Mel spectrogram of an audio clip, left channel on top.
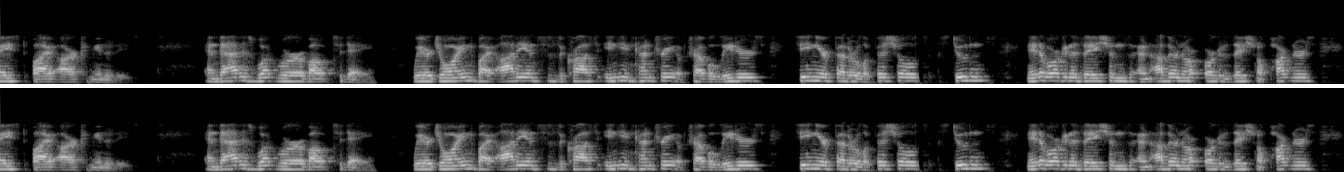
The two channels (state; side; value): identical; both; correlation 1.00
